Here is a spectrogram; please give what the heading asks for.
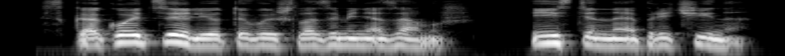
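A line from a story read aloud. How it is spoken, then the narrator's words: Cold tone, hidden pain. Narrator (Russian): За холодным тоном слышалась боль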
